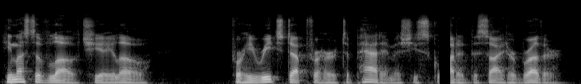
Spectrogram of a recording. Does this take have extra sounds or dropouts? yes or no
yes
